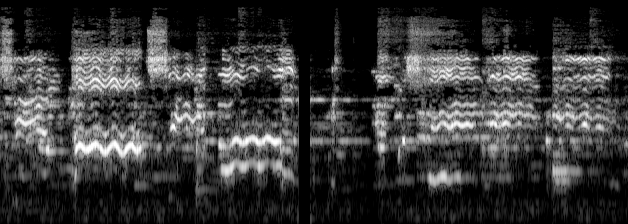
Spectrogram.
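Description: Music with a high singing voice carrying a wide, wavering vibrato, sung in phrases a second or two long with short breaks between them.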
